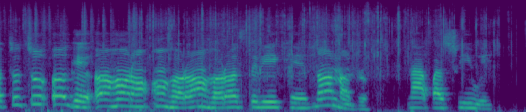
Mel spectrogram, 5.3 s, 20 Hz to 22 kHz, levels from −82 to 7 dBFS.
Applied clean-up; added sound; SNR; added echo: none; Crumpling, crinkling; 19 dB; none.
